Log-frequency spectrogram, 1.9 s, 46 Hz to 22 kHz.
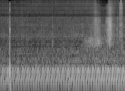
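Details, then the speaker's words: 2005 Hyundai Accent idling after backyard exhaust repair, flange section welded in; steady soft low hum, no puffing or ticking at joints; no leaks, quiet. "oh welded in no leaks nice and quiet got a little gray peg in there that's for you guys complain about all you welders I'm happy now I'll be able to hear myself think again"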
